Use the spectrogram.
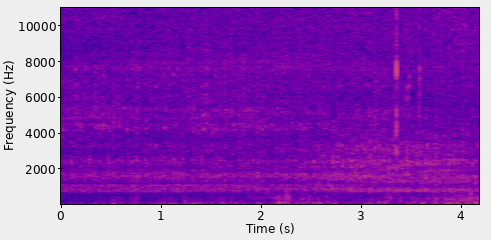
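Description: A small farm tractor idles at a railway bridge construction site, a low, steady rumbling engine throb that sits fairly far off and quiet, with no talk over it.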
